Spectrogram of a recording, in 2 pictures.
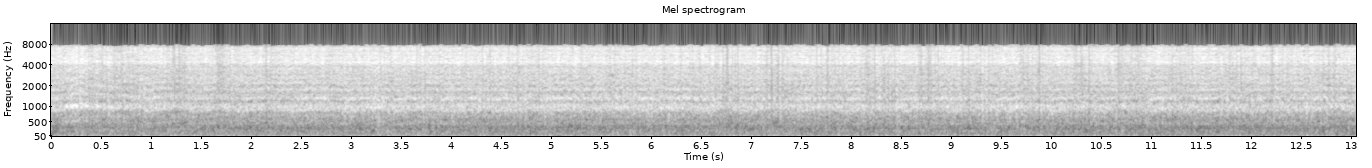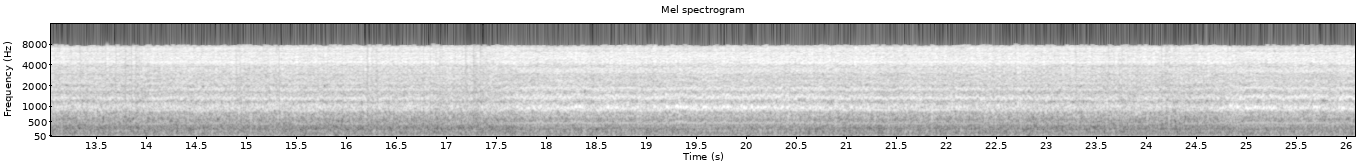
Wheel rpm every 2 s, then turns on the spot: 120, 110, 120, 110, 120, 110, 110, 120, 120, 110, 120, 110, 110.
none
